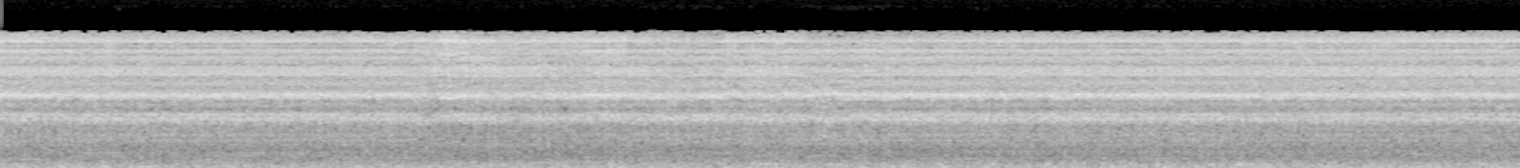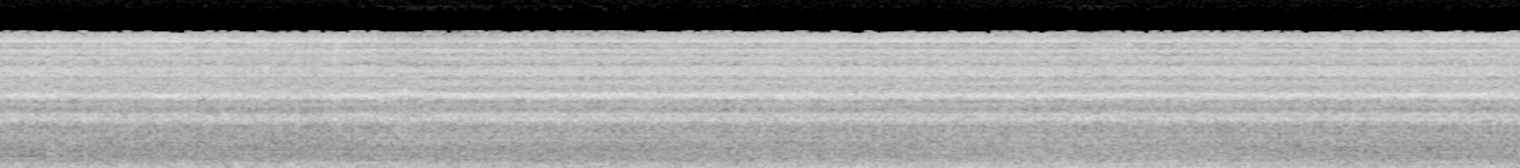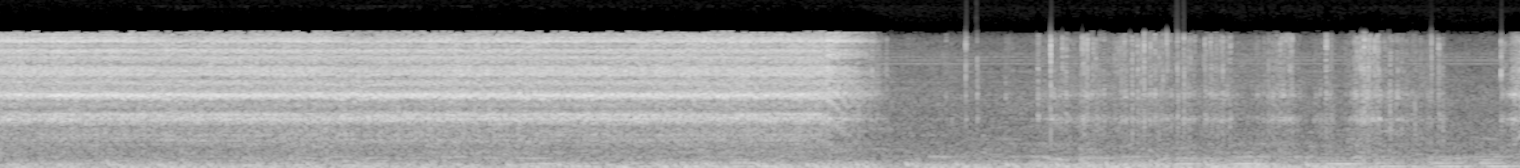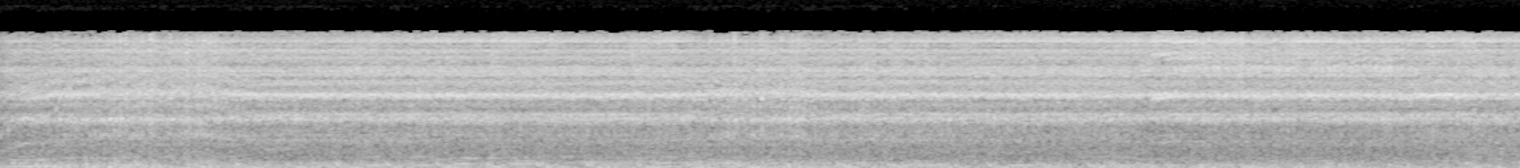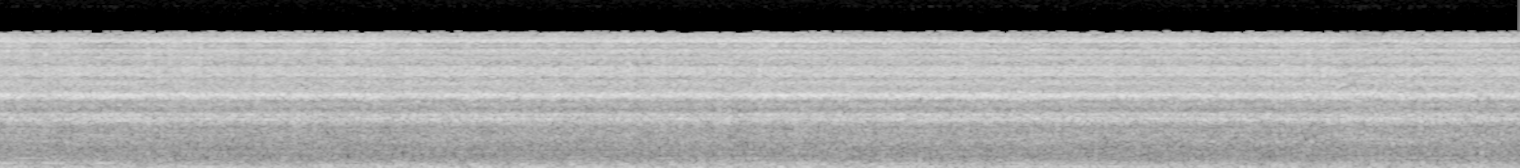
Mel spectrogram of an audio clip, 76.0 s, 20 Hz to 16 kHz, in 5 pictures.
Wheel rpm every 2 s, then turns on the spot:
160, 160, 160, 160, 160, 160, 160, 160, 160, 160, 160, 160, 160, 160, 160, 160, 160, 160, 160, 80, 10, 20, 30, 150, 160, 160, 160, 160, 160, 160, 160, 160, 160, 160, 160, 160, 160, 160.
40-44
